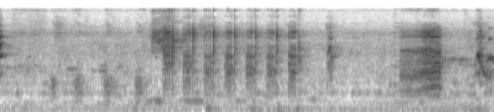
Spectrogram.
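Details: Javan myna singing energetically, used as a tutor and lure recording: a rapid series of loud harsh chattering notes over a low background hum, ending in a rising grating wheeze.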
